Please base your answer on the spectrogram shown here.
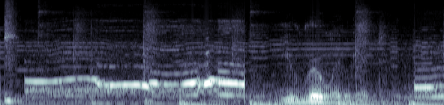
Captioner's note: cries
